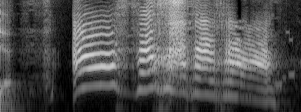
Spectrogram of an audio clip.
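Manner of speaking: gloating laugh. Acted. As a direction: laugh in triumph. Gloating laugh after verdict.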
